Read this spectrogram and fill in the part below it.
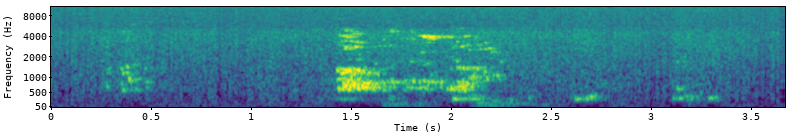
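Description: Clothing fabric rustles briefly close by.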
